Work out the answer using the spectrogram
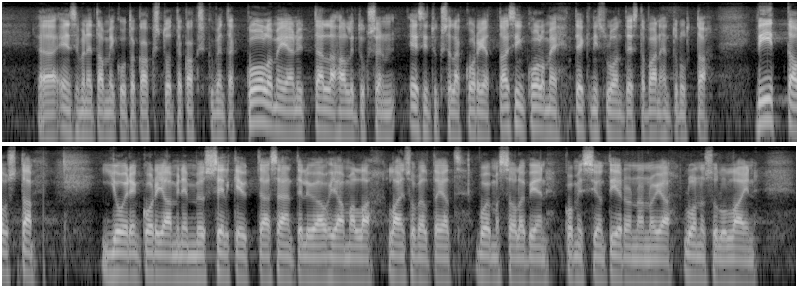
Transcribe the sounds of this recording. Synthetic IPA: ʔe̞nsimæinent̪ɑmːikuːt̪ɑkɑkst̪uhɑt̪ːɑkɑkskymːent̪æko̞lmejɑnyt̪t̪ælːæɦɑlːit̪uksenesit̪ykselːæko̞rjɑt̪ːɑisiːŋko̞lmet̪e̞knisluont̪est̪ɑʋɑnhe̞nt̪unut̪ːɑʋiːt̪ːɑust̪ɑ | jo̞iɾe̞ŋko̞rjɑːminemmyøsse̞lkeyt̪ːæːsæːnt̪elyæo̞hjɑːmɑlːɑlɑinso̞ʋelt̪ɑjɑt̪ʋo̞imɑsːɑo̞le̞ʋienko̞misːio̞nt̪ieɾonɑnːojɑluonːosululɑin

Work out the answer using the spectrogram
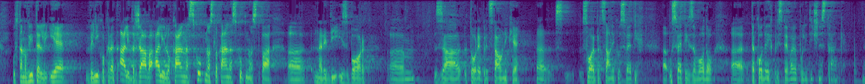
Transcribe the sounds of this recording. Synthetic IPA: ust̪anɔʋiːt̪ɛljɛ | ʋɛlikɔkɾat̪alid̪əɾʒaːʋaʔalilɔkaːlnaskupnɔst̪lɔkaːlnaskupnɔst̪pa | naɾɛd̪iʔizbɔɾ | zat̪oːɾɛjpɾɛt̪st̪aːwnikʰɛ | sʋɔːjɛpɾɛt̪st̪aːwnikɛwsʋɛːt̪ix | usʋɛːt̪iɣzaʋoːd̪ɔw | t̪akoːd̪ajixpɾispeːʋajɔpɔliːt̪it͡ʃnɛst̪ɾã̰ːŋkɛ̥

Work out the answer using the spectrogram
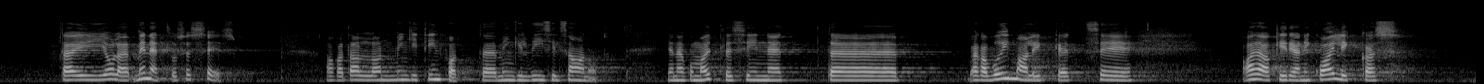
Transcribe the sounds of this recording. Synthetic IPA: t̪ɑejo̞le̞me̞ne̞t̪ˑluse̞sːe̞ːs | ɑɡ̥ɑt̪ɑlːo̞nmiŋɡ̥it̪ːinfo̞t̪ːmiŋɡ̥ilviːsilsɑːnud̪̥ | jɑnɑkumɑyt̪ːˑle̞sine̞t̪ː | væɡ̥ɑvɤjmɑlikːˑe̞t̪ːˑse̞ː | ɑjɑkirjɑnikuɑlʲːikːˑɑs

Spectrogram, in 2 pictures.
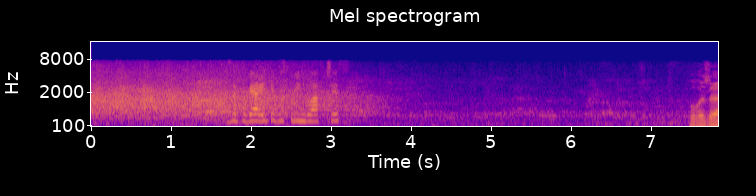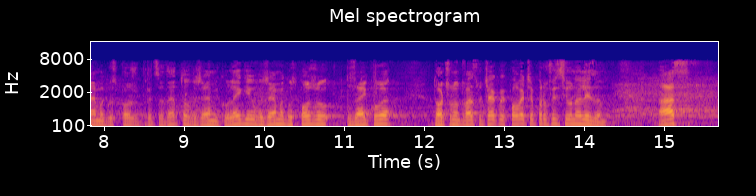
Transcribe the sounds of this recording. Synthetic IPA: zɐpovʲjad̪əjt̪ɛɡospod̪inɡlˠaft͡ʃɛf | ʊvɐʒaɛmɐɡospɔʒʊpɾɛt̪sɛd̪at̪ɛlˠʊvɐʒaɛmikolɛɡʲiʊvɐʒaɛmɐɡospɔʒozajkovɐt̪ɔt͡ʃnot̪vasot͡ʃakvəxpɔvɛt͡ʃɛpɾofɛsionɐlizəm | as

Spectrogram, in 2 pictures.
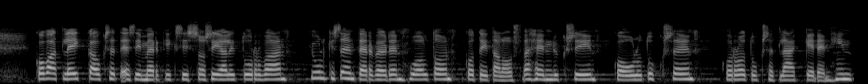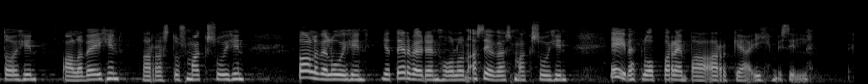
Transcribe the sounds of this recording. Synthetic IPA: ko̞ʋɑt̪le̞jkːɑukset̪e̞sime̞rkiksiso̞siɑːlit̪urʋɑːn | julkise̞ːnt̪e̞rʋe̞yde̞nhuo̞lt̪o̞ːnko̞t̪it̪ɑlousʋæɦe̞nːyksiːnkowlut̪ukseːn | ko̞ɾo̞t̪ukset̪læːkːejde̞nɦint̪o̞jɦin | ʔɑlʋe̞jɦinhɑrːɑst̪usmɑksujɦin | pɑlʋe̞lujɦinjɑt̪e̞rʋe̞yde̞nɦuolo̞nʔɑ̰siɑkɑsmɑksujɦine̞ijʋæt̪luoppɑɾe̞mpɑːʔɑ̰rkeɑ̰ʔihmisḭlːe

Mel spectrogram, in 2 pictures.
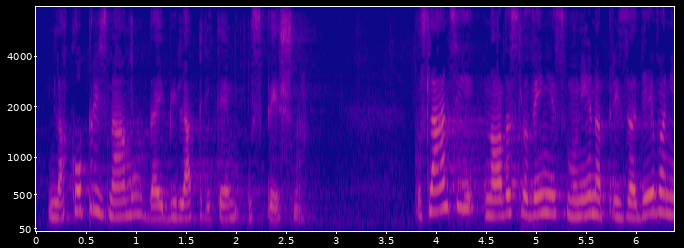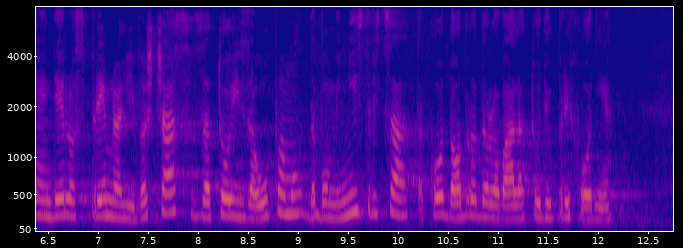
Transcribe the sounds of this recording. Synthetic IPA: inlaxkoːpɾiznaːmɔd̪ajɛbilapɾit̪emuspeːʃna̰ | pɔslant̪sinɔːʋɛslɔʋeːnijɛsmɔnjenapɾizad̪eːʋanjaind̪eːlɔspɾeːmlaliʋəʃt͡ʃaszat̪oːizaupamɔd̪abominist̪ɾit̪sat̪akoːd̪ɔːbɾɔd̪ɛlɔʋaːlat̪uːd̪iwpɾixoːd̪njɛ

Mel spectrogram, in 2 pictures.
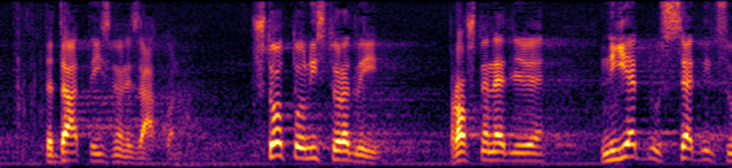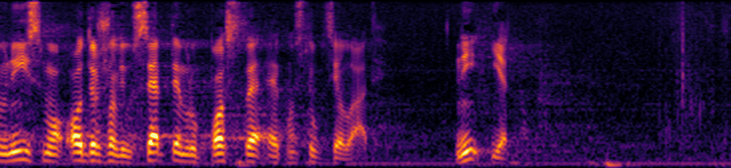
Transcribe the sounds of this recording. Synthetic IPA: d̪̥ad̪aːt̪e̞izmjene̞za̰ːkona̰ | ʃt̪ot̪oniːst̪ouɾaːd̪ili | pɾo̞ʃlened̪jeʎe | nijed̪nuse̞d̪nit̪suniːsmoʔod̪r̩ʒaliusep̚t̪embɾupo̞sleɾekonst̪ɾukt̪sijeʋla̰ːd̪e̥ | nijed̪nom

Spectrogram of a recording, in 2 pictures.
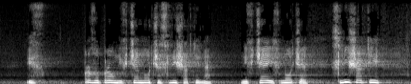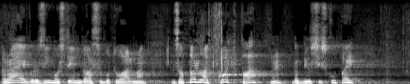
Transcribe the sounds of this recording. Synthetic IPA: jix | pɾɐwzapɾɐwnixt͡ʃɛnoːt͡ʃɛsliːʃat̪inɛ | nixt͡ʃɛjixnoːt͡ʃɛsliːʃat̪i | ɾaːjɛɡɾɔziːmɔst̪eːmd̪asɛbot̪ɔʋaːɾnazapəɾlakɔt̪panɛd̪abiwsiskuːpaj

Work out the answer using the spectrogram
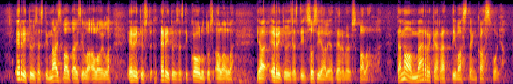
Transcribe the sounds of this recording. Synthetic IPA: ʔerit̪yisest̪innɑisʋɑlt̪ɑisilːɑ̰ʔɑlo̞ilːɑʔerit̪yst̪eɾit̪yisest̪ikkoulut̪usɑlɑlːɑjɑeɾit̪yisest̪isosiɑːliɑt̪erʋeysɑlɑ̰lːɑ̥ | t̪æmæommærkæræt̪ːiʋɑst̪eŋkɑsʋo̰jɑ

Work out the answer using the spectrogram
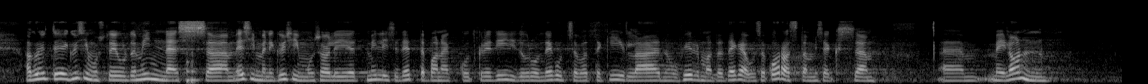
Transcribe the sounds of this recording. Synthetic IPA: ɑɡ̥ɑnyːd̪̚e̞jekysʲimust̪e̞juːɾd̪e̞minːese̞sʲime̞ne̞kysʲimuso̞lʲie̞t̪ːˑmilʲːise̞d̪e̞t̪ːe̞pɑne̞kːˑud̪̥kre̞d̪iːd̪̥it̪uɾult̪e̞ɡut̪se̞vɑt̪ˑːe̞kiːrlɑnufirmɑd̪̥e̞t̪e̞ɡe̞vuse̞ko̞rɑst̪ɑmise̞ks | me̞jlo̞n

